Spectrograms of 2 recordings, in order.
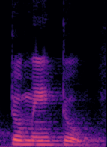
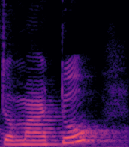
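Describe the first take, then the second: First: The middle vowel sounds like 'ay'. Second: The middle vowel sounds like 'ah'. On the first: This is the American pronunciation. "Americans pronounce it as tomato" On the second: This is the British pronunciation. "we pronounce it as tomato"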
